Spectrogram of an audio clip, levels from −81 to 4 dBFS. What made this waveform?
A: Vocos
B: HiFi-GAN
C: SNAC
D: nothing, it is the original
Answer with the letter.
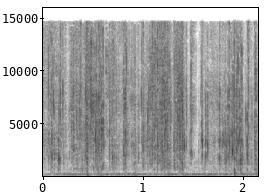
D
